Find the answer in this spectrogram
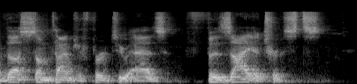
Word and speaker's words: physiatrist: And we are thus sometimes referred to as physiatrists, which there's some debate how you pronounce it. Some people say physiatrists, but that doesn't roll off the tongue as well for me. So I still say physiatrist.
